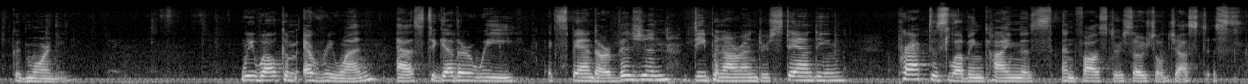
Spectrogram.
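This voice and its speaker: A woman speaking as a worship associate, giving a measured, formal welcome and announcements to a congregation in a noisy live room recording. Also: sits low, a little mellow. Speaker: worship associate at a church service.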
